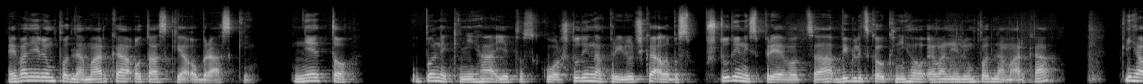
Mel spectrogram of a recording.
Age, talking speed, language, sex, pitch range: 20-39, 130 wpm, Slovak, male, 115-130 Hz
